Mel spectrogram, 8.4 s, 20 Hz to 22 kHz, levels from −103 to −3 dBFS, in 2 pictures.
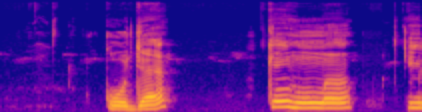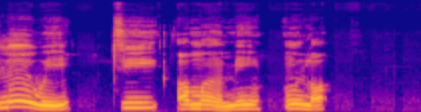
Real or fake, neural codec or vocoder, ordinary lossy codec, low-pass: real; none; none; 19.8 kHz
